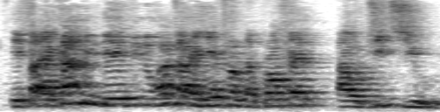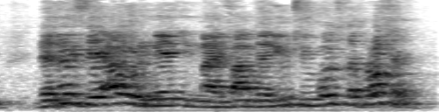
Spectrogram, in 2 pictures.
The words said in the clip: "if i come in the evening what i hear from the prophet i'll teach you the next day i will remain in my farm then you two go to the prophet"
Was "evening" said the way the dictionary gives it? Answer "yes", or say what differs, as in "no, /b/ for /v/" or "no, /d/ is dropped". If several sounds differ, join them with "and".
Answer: no, /v/ is dropped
